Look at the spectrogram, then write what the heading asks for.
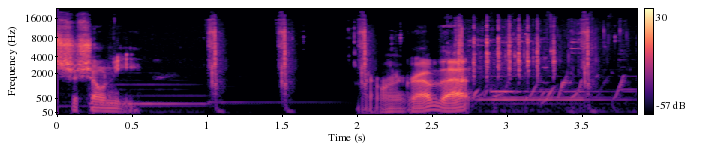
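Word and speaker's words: Shoshone: It is Shosonyi. You do pronounce that last letter there. I I actually checked by asking someone who is from that tribe that I know. Like how do you pronounce this? Shosony. Well, I pronounced a Shashon. She said it's Shashonyi.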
